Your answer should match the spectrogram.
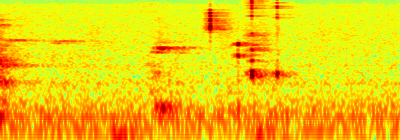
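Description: Near silence, broken by a few faint clicks about a second in: the presentation slide being advanced.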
